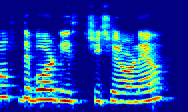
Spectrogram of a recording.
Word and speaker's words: Cicerone: It's the Cicerone board. We choose an Italian name because, we are from Italy.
